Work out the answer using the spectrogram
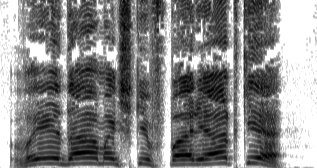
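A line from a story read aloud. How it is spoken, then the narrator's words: Yelled. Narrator (Russian): заорал Дик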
